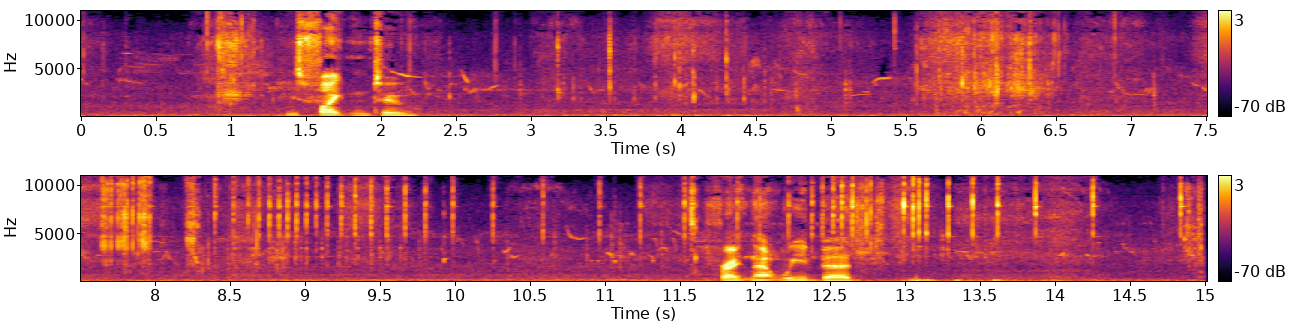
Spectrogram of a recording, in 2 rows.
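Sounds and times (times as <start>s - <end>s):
wind rumble: 0.0s - 15.0s
fishing reel winding: 7.6s - 15.0s.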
